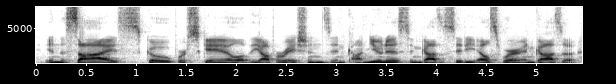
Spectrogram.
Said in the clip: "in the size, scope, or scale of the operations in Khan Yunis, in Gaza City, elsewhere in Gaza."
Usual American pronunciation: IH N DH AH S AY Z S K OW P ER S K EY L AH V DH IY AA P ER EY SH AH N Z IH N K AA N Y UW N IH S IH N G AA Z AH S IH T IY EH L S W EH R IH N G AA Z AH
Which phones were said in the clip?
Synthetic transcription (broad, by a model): IH N DH AH S AY Z S K OW P ER S K EY L AH V DH IY AA P ER EY SH AH N Z IH N K AA N Y UW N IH S IH N G AA Z AH S IH T IY EH L S W EH R IH N G AA Z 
